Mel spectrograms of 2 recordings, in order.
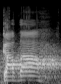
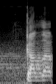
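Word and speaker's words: قضى: আল্লাহ বলছেন এই আয়াতে কারিমার ভিতরে, আকাদা রাব্বুক, কাদা কাদা, আমরা কই কাজা, নামাজ কাজা হয়ে গেছে। কাজা শব্দটি আরবি, কাজা না, কাদা বোয়াক, এটা জুয়া না, কিন্তু আমরা উচ্চারণ করি জুয়া।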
